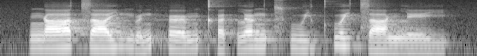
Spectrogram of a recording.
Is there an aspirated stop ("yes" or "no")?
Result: yes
